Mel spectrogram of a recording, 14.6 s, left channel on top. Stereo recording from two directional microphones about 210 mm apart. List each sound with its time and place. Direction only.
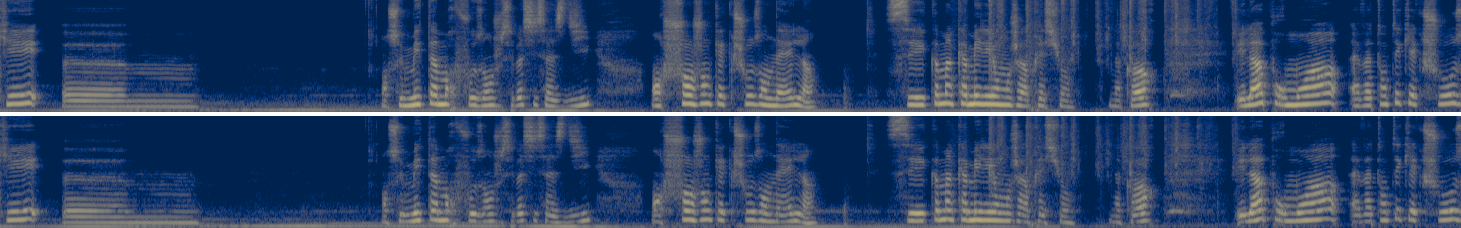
0.0 s speech: 45° left (ahead or behind)
3.8 s speech: 45° left (ahead or behind)
12.4 s speech: 45° left (ahead or behind)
